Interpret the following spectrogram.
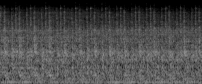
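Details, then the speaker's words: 2007 Toyota Avensis D-4D diesel with low power, ticking and a flashing engine light. Injector 2 is unplugged as a test, giving a P0200-type fault: an uneven, lumpy idle with irregular knocks and a stumbling beat, clearly worse. "so let's start and see if we can start on two cylinders definitely worse now"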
